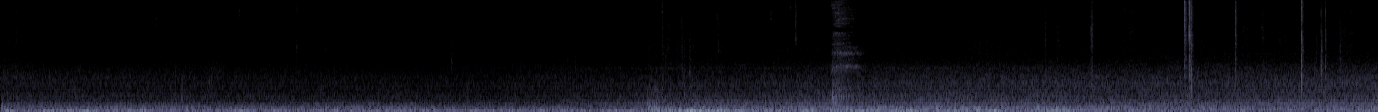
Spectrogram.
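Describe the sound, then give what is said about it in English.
A car driving down Minnesota Drive in Anchorage, with a steady low road rumble and engine drone throughout. A few faint clicks and ticks sit over the continuous noise. “All right, we're swooping down on Minnesota Drive here in Anchorage.”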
